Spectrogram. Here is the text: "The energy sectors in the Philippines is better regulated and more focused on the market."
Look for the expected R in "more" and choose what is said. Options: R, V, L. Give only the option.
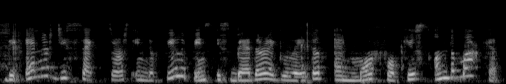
R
